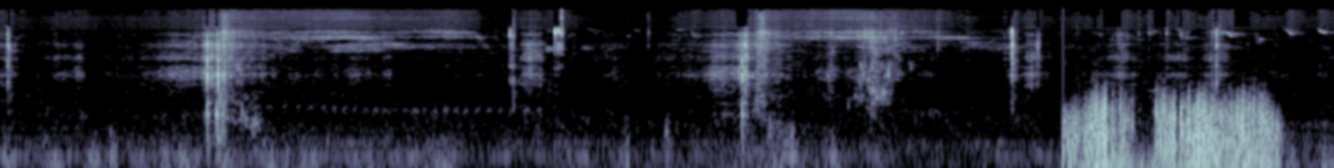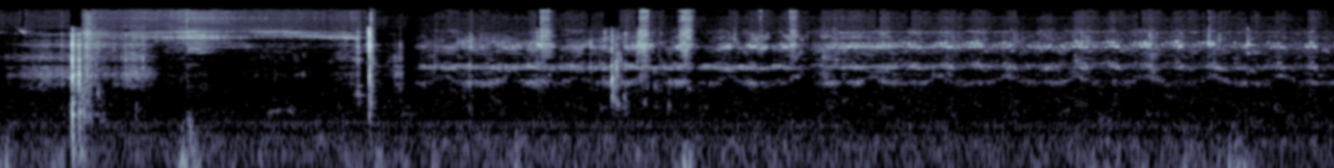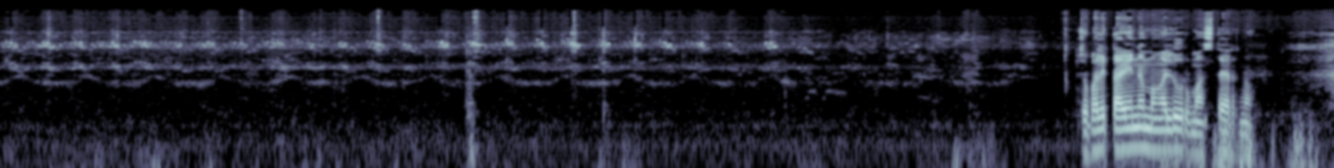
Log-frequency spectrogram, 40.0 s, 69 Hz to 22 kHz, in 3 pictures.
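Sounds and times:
fishing line hissing off spool: 0.0s - 6.0s, 6.7s - 37.2s, 39.2s - 40.0s
fishing reel winding whir: 0.0s - 37.4s, 39.2s - 40.0s
reel click: 1.6s - 5.7s, 7.0s - 10.5s, 16.3s - 17.4s.

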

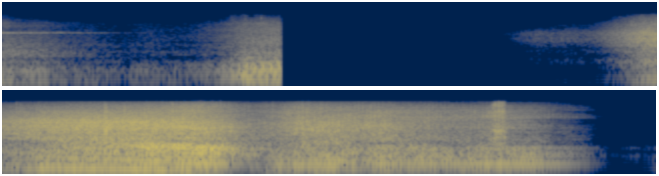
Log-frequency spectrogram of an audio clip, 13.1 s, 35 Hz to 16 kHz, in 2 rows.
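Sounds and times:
car engine running: 9.0s - 12.4s.

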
